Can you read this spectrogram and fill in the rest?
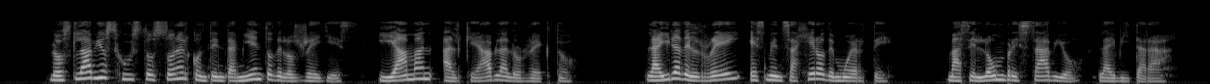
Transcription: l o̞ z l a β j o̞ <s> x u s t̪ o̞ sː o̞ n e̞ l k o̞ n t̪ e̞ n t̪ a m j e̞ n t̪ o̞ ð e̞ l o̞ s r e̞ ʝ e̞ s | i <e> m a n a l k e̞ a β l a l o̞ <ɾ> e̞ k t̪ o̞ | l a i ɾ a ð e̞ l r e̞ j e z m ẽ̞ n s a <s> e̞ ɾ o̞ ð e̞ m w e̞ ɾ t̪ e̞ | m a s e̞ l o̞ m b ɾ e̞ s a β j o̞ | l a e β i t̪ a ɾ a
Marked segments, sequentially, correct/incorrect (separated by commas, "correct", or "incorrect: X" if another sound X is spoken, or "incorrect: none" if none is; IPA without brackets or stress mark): correct, incorrect: a, incorrect: r, incorrect: x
